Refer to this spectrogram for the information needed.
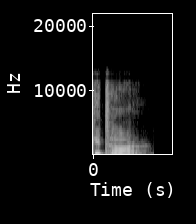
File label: guitar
